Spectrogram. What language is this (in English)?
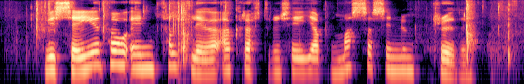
Icelandic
